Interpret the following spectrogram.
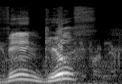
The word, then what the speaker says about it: Van Gilf: Shoutouts to my friend from England, Van Gilf. And I know I pronounced that right because I've asked him before. So Van Gilf is another guy I met on YouTube.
